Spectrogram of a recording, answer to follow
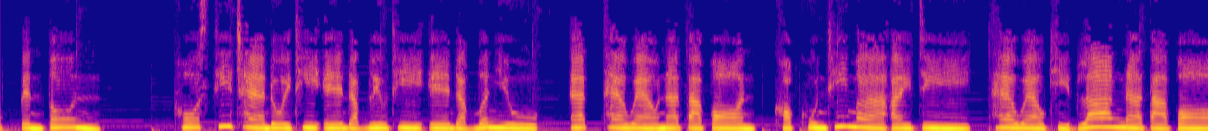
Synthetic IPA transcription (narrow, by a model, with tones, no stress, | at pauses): pe˧nt̪o˥˩n | pʰoː˦˥st̪ʰːiː˥˩t͡ɕʰɛː˧doː˧jt̪ʰiː˧ʔeː˧da˨˩p̚li˧wt̪ʰiː˧ʔeː˧da˨˩p̚mɤ˧˥njuː˧ | ʔɛ˦˥t̪̚t̪ʰːɛː˧wɛː˧wnaː˧t̪aː˧pɔː˧nkʰɔː˨˩p̚kʰu˧nt̪ʰiː˥˩maː˧ʔa˧jt͡ɕiː˧t̪ʰɛː˧wɛː˧wkʰiː˨˩t̪̚laː˥˩ŋnaː˧t̪aː˧pɔː˧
